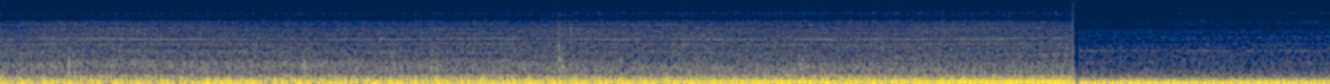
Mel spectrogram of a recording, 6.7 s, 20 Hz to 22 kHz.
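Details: 2001 Subaru Impreza RS after a new engine was installed to fix rod knock: deep, steady engine note with an even rhythm and no knock or tapping, a healthy-sounding engine.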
